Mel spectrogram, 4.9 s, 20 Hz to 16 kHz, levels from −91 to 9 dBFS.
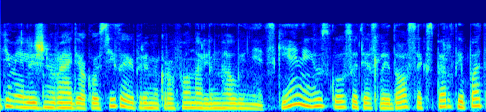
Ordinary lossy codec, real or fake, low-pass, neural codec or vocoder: AAC, 64 kbps; real; 7.2 kHz; none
